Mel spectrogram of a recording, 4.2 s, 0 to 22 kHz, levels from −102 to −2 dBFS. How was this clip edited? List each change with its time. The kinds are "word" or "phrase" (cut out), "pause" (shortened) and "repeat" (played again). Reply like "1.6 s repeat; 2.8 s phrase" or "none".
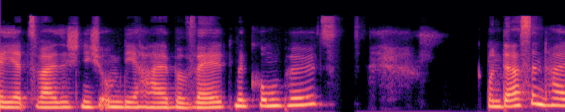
1.9 s word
